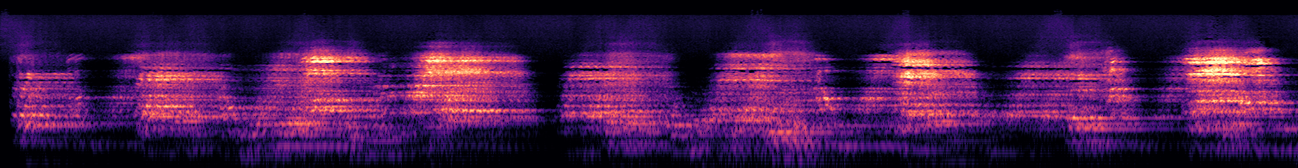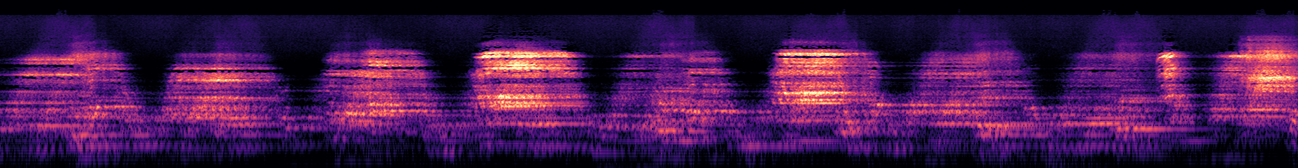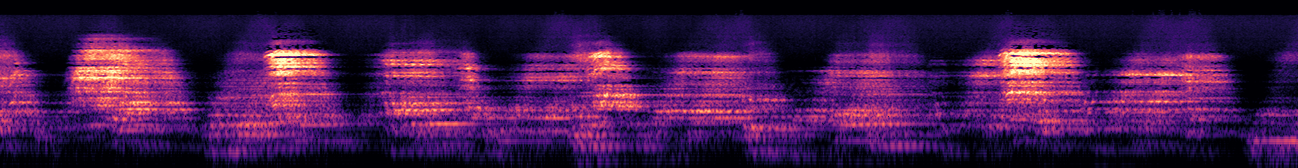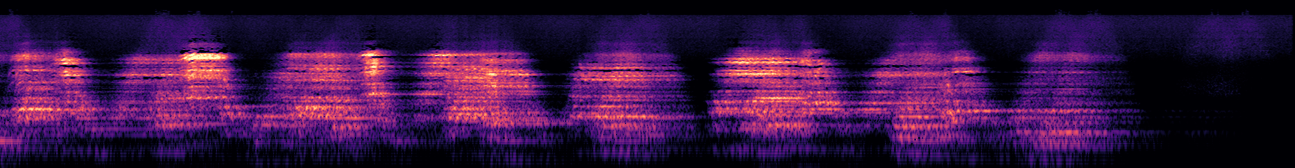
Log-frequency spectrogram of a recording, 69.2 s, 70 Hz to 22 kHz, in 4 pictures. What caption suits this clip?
alien corridors
a lo fi trundle down the corridor of an 50s alien vessel.
50s, alien, alien-effects, alien-fx, b-movie, drone, lo-fi, sci-fi, spaceship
